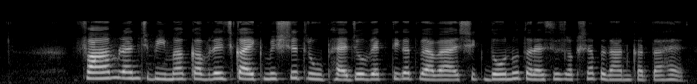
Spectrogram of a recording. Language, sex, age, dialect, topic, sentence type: Hindi, female, 18-24, Hindustani Malvi Khadi Boli, agriculture, statement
